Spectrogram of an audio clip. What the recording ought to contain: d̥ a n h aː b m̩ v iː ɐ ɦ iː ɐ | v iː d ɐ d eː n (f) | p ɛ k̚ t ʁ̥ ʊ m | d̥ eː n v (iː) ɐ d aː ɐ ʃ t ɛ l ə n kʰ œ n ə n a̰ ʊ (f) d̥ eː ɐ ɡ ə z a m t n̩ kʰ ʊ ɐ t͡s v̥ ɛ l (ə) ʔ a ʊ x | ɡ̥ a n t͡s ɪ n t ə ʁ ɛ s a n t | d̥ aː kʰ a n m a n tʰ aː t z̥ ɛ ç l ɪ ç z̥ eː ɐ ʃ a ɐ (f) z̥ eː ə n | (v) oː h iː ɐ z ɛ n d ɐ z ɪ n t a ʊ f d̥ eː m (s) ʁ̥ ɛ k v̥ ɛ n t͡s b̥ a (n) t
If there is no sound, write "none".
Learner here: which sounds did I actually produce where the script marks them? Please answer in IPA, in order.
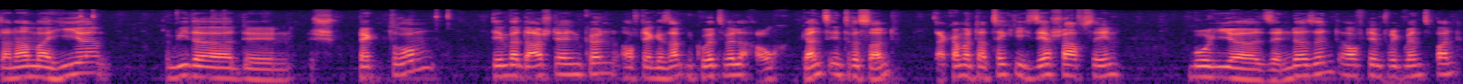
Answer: ʃ, iː, f, ə, f, v, f, n

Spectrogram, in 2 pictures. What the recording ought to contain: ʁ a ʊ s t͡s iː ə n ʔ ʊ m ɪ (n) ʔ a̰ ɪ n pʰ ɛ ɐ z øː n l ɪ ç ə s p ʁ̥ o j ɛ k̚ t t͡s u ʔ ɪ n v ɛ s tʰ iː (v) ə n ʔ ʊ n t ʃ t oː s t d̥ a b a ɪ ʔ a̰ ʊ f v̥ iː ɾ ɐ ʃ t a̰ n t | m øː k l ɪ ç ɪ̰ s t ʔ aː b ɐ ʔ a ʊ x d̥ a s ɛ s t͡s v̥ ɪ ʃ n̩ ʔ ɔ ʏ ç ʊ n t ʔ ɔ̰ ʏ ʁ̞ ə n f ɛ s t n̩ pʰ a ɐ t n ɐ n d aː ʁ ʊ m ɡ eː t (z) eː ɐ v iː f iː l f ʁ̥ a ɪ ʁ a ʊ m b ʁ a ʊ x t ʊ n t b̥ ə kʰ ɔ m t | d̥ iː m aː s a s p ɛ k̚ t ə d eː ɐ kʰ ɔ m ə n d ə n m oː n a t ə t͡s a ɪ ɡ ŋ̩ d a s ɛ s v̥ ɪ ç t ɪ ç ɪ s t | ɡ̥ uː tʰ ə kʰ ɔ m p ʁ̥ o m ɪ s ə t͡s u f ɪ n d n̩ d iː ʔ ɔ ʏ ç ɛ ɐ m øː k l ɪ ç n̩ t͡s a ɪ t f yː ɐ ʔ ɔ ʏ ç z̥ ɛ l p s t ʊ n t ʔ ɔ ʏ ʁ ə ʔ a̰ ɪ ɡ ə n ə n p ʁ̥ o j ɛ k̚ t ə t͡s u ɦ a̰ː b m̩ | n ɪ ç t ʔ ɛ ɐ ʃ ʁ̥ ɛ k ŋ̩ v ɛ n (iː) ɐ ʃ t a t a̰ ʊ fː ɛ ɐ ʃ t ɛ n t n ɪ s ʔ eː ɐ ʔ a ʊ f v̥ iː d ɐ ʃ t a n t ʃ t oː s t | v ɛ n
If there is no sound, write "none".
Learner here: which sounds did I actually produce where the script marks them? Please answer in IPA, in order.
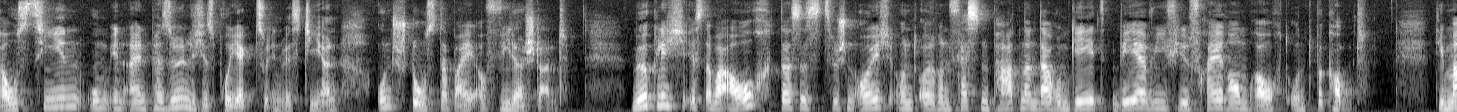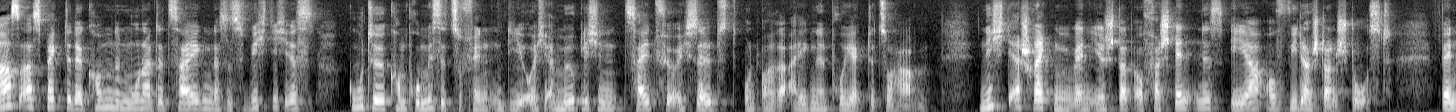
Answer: n, ʁ, v, iː

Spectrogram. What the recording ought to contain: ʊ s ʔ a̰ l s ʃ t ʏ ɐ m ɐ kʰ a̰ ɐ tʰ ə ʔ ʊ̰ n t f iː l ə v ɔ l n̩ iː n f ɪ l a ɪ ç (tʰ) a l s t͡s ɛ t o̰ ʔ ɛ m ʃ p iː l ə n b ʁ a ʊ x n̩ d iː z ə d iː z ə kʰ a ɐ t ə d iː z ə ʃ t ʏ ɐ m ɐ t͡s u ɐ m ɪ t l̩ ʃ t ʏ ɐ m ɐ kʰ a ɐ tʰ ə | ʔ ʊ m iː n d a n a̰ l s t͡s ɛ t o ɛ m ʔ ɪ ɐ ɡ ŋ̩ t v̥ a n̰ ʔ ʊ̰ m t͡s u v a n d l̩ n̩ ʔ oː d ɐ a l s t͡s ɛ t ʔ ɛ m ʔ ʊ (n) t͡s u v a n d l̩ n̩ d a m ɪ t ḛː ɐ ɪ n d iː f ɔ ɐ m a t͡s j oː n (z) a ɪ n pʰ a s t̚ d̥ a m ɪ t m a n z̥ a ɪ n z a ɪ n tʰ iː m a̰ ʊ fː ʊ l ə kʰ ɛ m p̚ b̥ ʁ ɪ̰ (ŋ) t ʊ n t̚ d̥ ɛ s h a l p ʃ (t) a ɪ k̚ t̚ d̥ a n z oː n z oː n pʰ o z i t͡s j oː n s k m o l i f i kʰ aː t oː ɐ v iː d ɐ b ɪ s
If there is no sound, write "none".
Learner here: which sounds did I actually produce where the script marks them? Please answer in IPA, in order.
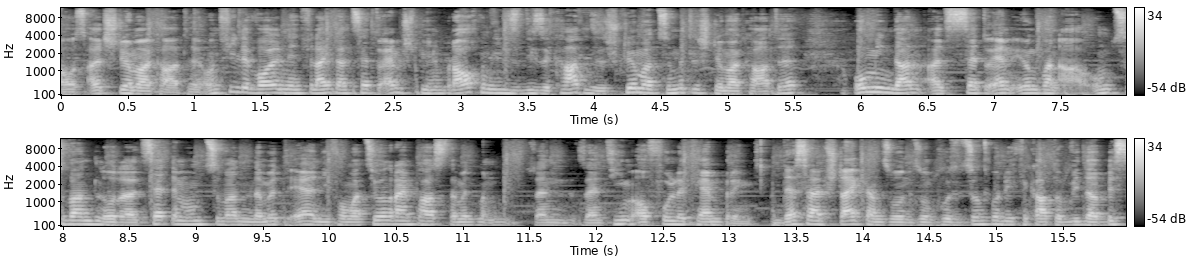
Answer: t, m, ʁ, ŋ, t

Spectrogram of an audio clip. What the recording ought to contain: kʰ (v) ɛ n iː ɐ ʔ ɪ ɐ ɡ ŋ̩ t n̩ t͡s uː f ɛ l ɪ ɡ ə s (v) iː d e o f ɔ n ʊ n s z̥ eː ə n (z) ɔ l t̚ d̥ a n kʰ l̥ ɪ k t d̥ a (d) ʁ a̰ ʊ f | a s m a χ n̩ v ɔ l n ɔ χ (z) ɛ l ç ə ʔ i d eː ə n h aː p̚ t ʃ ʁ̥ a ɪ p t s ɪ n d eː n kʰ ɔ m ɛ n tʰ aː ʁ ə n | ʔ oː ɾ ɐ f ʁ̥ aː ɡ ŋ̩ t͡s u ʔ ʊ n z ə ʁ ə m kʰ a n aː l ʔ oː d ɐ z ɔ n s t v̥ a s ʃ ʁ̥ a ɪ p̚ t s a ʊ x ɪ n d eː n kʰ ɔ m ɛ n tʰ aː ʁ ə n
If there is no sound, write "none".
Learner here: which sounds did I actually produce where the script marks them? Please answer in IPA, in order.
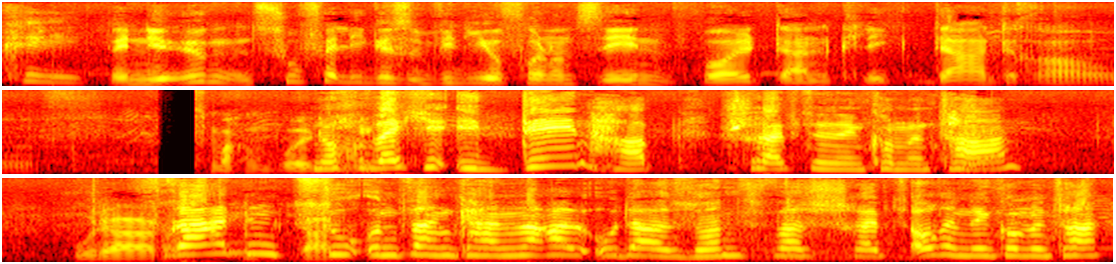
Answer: v, v, v, d, v

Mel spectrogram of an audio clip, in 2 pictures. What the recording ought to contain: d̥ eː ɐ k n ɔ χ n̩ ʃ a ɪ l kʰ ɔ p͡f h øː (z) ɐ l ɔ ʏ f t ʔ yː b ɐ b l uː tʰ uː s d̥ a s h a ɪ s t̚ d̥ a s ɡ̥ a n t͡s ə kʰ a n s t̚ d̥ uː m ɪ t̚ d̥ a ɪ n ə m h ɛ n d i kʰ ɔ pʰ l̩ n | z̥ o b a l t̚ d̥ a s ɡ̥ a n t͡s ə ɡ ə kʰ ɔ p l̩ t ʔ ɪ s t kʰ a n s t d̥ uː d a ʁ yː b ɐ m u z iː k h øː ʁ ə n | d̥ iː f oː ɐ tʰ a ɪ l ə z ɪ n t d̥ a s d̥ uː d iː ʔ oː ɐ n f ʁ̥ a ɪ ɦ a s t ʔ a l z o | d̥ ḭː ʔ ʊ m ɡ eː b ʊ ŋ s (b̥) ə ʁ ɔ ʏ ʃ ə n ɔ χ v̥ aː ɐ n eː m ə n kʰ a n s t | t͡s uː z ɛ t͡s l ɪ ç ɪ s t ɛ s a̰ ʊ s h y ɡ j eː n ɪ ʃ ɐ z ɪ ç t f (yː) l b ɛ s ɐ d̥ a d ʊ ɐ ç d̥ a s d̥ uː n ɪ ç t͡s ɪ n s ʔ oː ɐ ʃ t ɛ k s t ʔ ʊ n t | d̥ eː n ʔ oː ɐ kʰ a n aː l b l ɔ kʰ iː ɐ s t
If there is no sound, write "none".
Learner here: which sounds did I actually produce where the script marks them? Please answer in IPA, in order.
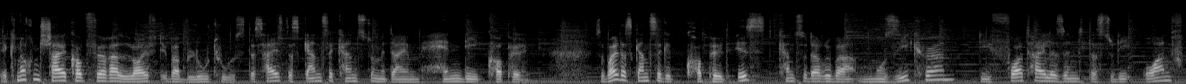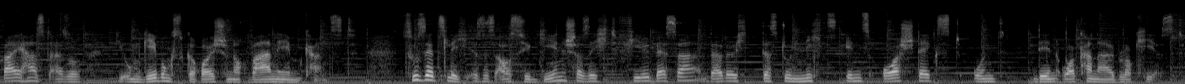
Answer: ʁ, ɡ̥, iː

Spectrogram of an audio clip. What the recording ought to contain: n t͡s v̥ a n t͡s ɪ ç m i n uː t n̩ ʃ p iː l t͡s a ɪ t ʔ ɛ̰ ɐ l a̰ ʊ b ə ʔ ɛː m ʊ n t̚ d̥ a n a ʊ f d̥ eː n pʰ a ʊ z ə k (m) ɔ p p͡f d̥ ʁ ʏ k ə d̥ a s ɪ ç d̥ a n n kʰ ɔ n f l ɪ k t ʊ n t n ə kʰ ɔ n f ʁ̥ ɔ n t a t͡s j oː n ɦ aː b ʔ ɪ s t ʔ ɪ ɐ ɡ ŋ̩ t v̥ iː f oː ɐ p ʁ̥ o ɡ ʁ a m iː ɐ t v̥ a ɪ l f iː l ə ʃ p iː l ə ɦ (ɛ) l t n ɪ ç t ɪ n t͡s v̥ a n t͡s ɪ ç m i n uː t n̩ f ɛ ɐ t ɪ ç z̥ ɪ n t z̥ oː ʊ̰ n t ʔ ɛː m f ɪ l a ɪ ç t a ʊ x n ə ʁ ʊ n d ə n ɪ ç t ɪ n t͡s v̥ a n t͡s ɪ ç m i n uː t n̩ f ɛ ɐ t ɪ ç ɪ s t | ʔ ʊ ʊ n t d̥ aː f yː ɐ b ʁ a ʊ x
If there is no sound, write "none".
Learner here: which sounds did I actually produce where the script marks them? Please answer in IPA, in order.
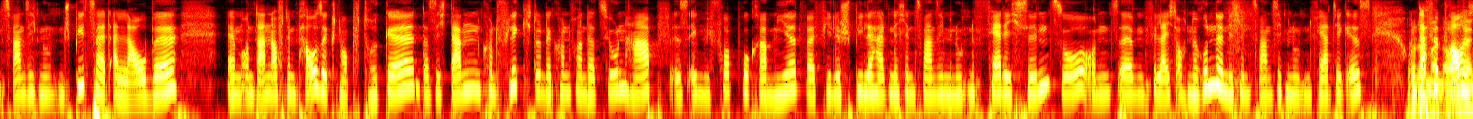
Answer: n, a

